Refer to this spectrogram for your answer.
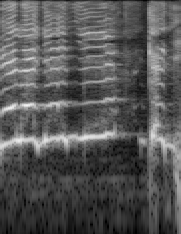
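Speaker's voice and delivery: put-on shouting. Retelling how friends jumped the barrier after a win: imitating friends shouting. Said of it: "elles crient".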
